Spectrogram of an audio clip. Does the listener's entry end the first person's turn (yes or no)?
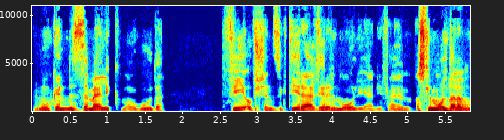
no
